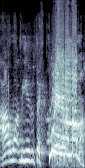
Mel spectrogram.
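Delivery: loud high-pitched shout.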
